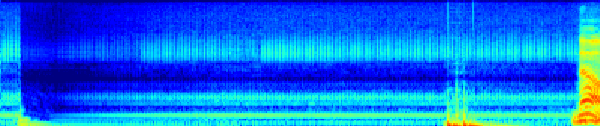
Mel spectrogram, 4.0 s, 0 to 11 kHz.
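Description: Steady low hum with faint hiss from an old 8-track cartridge soundtrack, broken once by a short, loud, low thump about three seconds in.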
